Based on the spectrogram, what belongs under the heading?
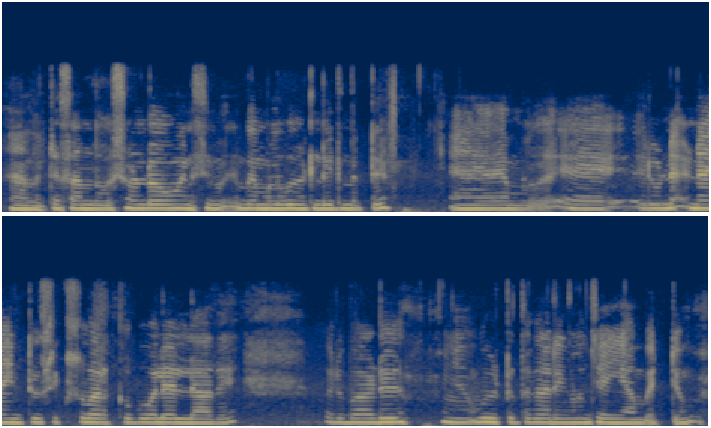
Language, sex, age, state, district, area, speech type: Malayalam, female, 30-45, Kerala, Palakkad, rural, spontaneous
